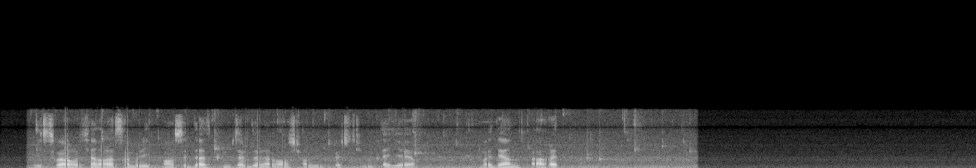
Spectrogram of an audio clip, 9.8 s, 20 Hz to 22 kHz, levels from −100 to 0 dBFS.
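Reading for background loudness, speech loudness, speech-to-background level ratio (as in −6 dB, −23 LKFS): −40.0 LKFS, −26.0 LKFS, 14.0 dB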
